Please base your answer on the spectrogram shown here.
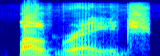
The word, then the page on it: outrage: American English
